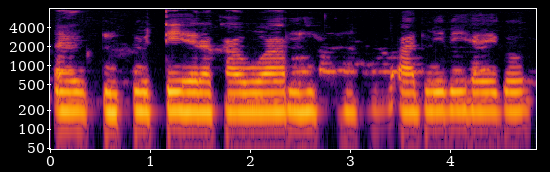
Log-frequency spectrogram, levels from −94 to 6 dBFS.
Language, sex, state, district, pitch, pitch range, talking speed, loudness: Hindi, female, Bihar, Kishanganj, 190 Hz, 190-195 Hz, 125 wpm, -15 LUFS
